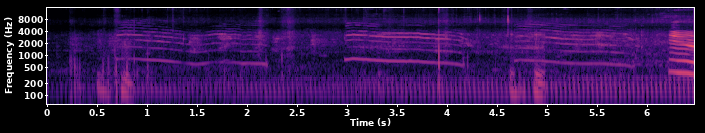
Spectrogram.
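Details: Stray domestic kittens with mother cat meow in drawn-out level and slightly falling cries, about four across the stretch, over a persistent low engine-like hum and some voices.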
